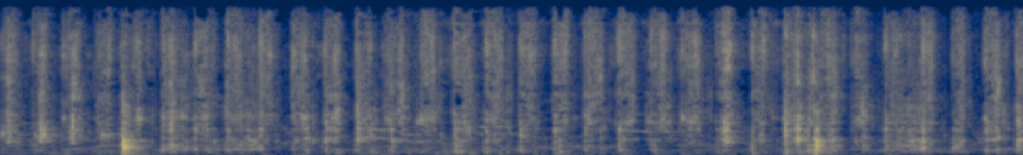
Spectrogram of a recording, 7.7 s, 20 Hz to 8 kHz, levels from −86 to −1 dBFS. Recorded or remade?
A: remade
